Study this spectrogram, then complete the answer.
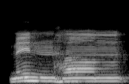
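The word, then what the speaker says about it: مِنْهُمْ: Minhum, hum, kayak home aja, bahasa Inggrisnya home itu apa? Rumah, home, home. Are you at home? Home, home, ya, bukan hum. Minhum, kalau yang fasih kan jelas minhum, bukan minhum. Jadi nggak boleh antara fathah dan dhammah, harus jelas minhum.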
